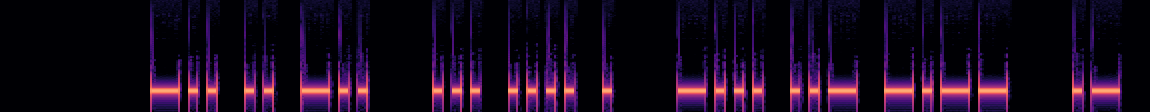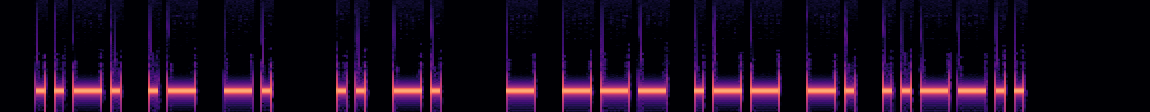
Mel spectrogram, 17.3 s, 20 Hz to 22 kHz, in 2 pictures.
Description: Morse code, heard as a keyed tone, about 17 wpm, 700 Hz. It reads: DID SHE BUY A FAN IN TOWN?
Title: Sentences from Top 1300 Words 17wpm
